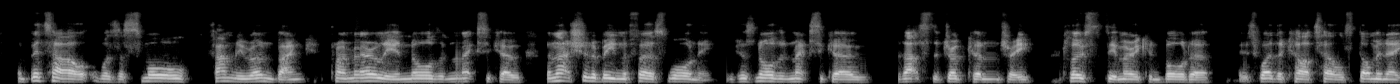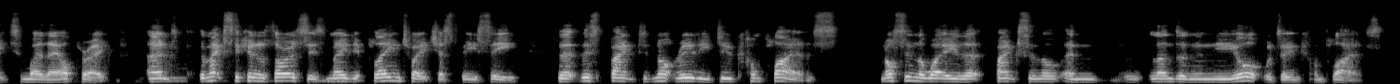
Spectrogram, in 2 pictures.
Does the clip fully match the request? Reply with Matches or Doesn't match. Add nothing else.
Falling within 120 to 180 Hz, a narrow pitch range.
Doesn't match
